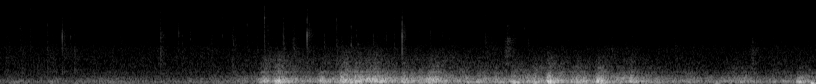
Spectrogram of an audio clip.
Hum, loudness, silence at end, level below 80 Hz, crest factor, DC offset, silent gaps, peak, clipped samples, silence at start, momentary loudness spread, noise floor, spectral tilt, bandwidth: none; -26 LUFS; 0 s; -38 dBFS; 22 dB; under 0.1%; none; -4 dBFS; under 0.1%; 0 s; 25 LU; -47 dBFS; -10 dB/octave; 12 kHz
